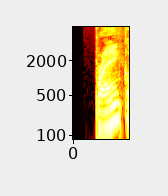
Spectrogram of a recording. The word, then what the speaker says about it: Brank: Brank like bank. – I don't know. They said, let me look it up. I think it was a cuter tweet than that. Yeah, multiple people on Twitter said it rhymes with bank.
